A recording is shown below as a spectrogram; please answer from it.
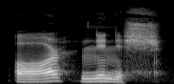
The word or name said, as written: ár n-inis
